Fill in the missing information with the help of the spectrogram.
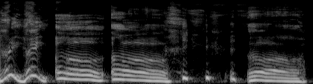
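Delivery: mock coach calling out before knowing what to say; stalling coach impression. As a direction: bark "hey", then trail into slow filler grunts. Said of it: "coaches say stuff before they even know what".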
